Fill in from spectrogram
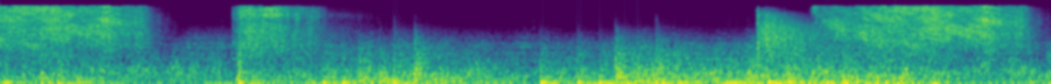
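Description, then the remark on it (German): Loud thunderclaps drawing nearer crack and roll in a continuous low rumble, with sharp, bright bursts at the start, after about a second, and again near the end. No one speaks. “Die Donnerschläge kommen näher und amüsieren sich damit, die Himmelsrichtungen zusammenkrachen zu lassen.”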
